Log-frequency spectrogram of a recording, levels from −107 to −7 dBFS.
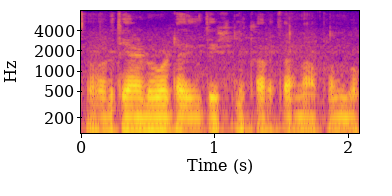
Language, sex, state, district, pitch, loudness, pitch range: Marathi, male, Maharashtra, Aurangabad, 100 Hz, -19 LUFS, 100-105 Hz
